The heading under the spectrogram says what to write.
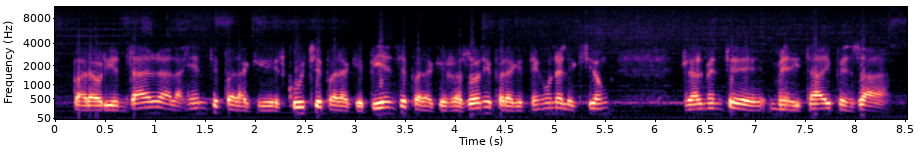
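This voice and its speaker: A man at a moderate pace, dry and close with no echo, against noticeable background noise. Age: 60s. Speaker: presidential candidate. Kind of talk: radio interview.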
